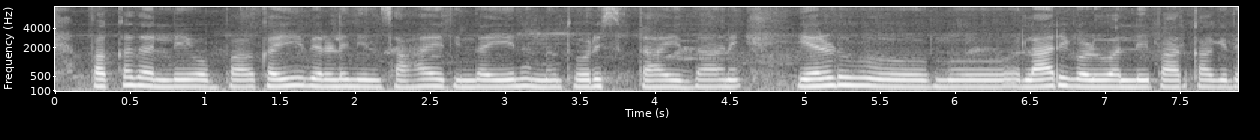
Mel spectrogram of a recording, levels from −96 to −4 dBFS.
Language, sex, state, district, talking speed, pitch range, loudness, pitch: Kannada, female, Karnataka, Raichur, 105 wpm, 190-200 Hz, -13 LUFS, 195 Hz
